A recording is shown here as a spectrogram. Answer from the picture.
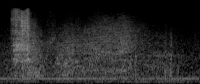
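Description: A brief rustle just after the start, then a faint steady hiss over a low, steady room hum.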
